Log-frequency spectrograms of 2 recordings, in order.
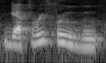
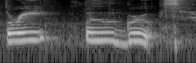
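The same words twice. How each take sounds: First: Said in the usual way. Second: Three food groups drawn out very slowly, higher and spaced; stressed correction. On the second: Shown as a demonstration. Host correcting herself to viewers, three food groups stretched slow and high.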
